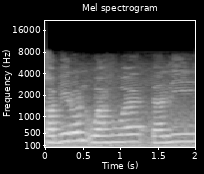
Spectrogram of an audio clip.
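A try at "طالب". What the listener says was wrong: bukan ta, itu to.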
